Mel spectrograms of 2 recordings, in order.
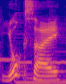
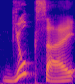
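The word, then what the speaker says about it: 玉砕: Like, two other very specific things that get dropped in this movie are Yokusai and Tokubetsu Koge Kitai. Apologies everyone, it's actually pronounced Gyokusai and Tokubetsu Kogekitai.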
